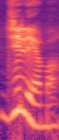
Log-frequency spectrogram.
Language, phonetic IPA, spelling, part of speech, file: Russian, [dʲɪˈlʲem(ː)ə], дилемма, noun, Ru-дилемма.ogg
- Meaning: dilemma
